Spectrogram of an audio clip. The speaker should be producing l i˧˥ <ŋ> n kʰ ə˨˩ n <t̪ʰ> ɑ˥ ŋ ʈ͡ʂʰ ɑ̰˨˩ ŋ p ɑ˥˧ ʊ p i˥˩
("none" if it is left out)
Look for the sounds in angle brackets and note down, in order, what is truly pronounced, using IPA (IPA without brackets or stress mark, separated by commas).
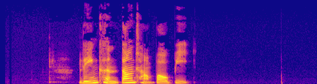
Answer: none, t̪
